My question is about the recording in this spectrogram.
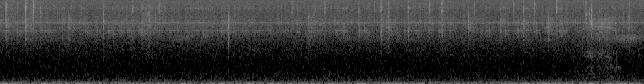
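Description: Near silence with faint room hiss and a few scattered light clicks, typical of a stylus tapping on a tablet while handwriting numbers.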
